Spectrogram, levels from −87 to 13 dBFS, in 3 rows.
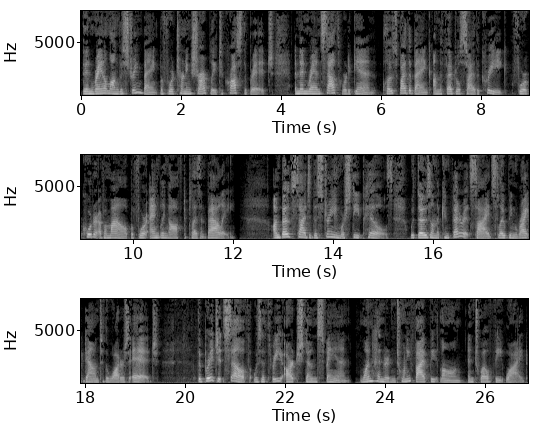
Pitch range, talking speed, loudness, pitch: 165-205 Hz, 185 wpm, -23 LUFS, 185 Hz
